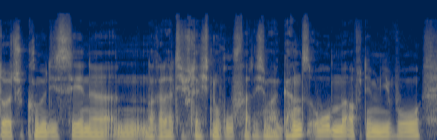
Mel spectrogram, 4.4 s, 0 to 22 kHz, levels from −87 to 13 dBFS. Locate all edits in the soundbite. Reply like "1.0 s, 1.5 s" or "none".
none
